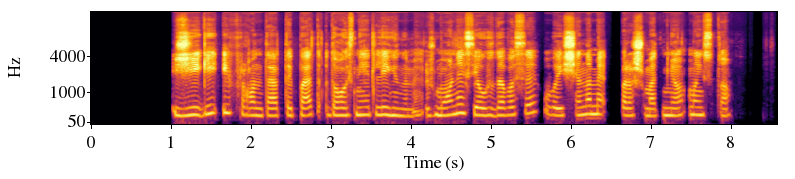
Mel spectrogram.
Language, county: Lithuanian, Klaipėda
